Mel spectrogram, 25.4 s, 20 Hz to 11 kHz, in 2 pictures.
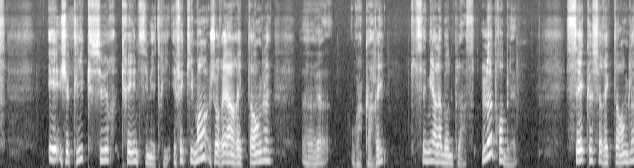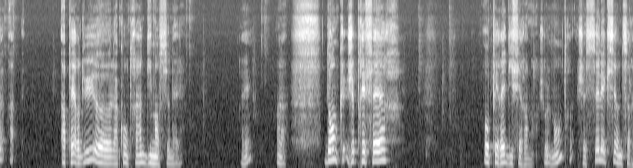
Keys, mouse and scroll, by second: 2.6 click, 6.6-7.0 scroll up 1, 11.8 right click, 12.6 click, 16.7-17.8 drag, 20.0 click, 20.6 click, 22.6-23.3 right drag, 23.6-24.8 drag.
